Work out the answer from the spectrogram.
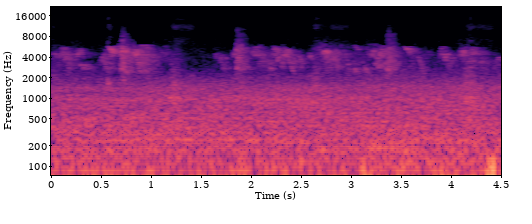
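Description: Small birds chirping repeatedly in the background over a low steady noise floor, with a couple of soft low thuds near the end.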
